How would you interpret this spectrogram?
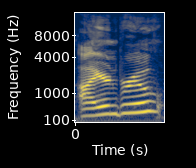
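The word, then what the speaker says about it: Irn-Bru: there I know exactly oh it's pronounced iron Brew okay well that's good to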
